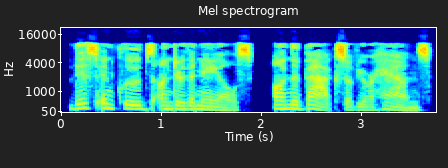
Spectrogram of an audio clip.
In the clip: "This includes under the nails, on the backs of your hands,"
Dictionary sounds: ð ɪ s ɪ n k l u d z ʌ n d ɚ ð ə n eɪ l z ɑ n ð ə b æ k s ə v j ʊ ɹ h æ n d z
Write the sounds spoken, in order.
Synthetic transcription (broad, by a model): ð ɪ s ɪ n k l u d z ʌ n d ɚ ð ə n eɪ l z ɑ n ð ə b æ k s ə v j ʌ ɹ h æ n d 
